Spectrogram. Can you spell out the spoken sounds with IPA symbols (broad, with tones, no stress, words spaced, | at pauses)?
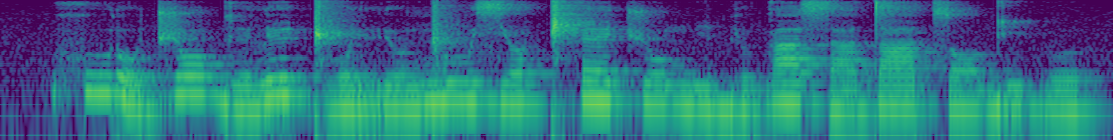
xu˥ɾo˩ d͡ʒɔ˥ɡɪ˩lɪ˥ɡ͡ǁo˩ rʲo˩ŋ͡ǁu˥ zʲɔ˧ǁʰɛ˥t͡ʃo˧ mi˩bʲo˩ɡa˥ sa˩ta˧t͡sɔ˩ ɡi˧bʊ˩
